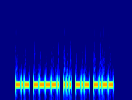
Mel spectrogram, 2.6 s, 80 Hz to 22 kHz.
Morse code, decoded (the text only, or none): K9SKY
